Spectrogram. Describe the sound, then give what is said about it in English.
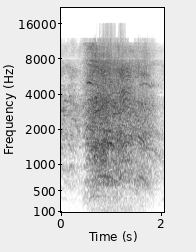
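A loud crowd of Dreamers yells and chants together at Nancy, a dense wall of raised voices that swells after a moment and holds steady, with a few voices cutting through the roar. “Oh, when they were the yelling at her? They're chanting at her?”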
